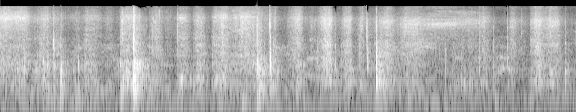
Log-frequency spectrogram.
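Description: A cardboard egg carton being nosed and pawed by a Welsh springer spaniel on a hard floor: scraping and crackling cardboard with many sharp knocks as it is shoved about.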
